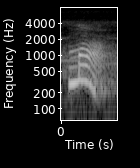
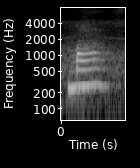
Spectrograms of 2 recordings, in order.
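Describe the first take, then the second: First: The pitch falls sharply from high to low. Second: The pitch stays high and level. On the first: It means scolding. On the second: It means mother.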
